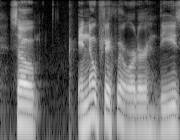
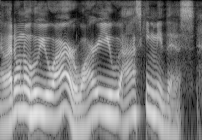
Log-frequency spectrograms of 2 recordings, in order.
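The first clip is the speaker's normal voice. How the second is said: louder, higher, fed-up outburst; exasperated; 8 semitones higher, 6 dB louder than usual. Retold or imitated. Musician snapping at the pushy lady, exasperated outburst. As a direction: throw up your hands at her. Refusing lady's song requests.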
